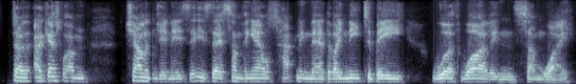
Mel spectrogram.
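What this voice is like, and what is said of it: British accent. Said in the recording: “Naivete expressed in a British accent is still charming. ... It sounds very smart.”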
